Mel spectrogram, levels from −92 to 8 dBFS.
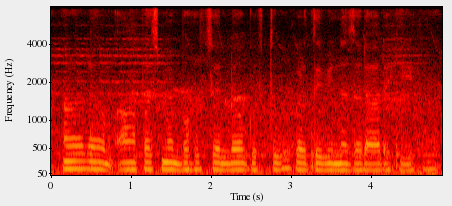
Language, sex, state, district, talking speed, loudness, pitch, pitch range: Hindi, male, Bihar, Kishanganj, 170 wpm, -36 LUFS, 120 Hz, 115-125 Hz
